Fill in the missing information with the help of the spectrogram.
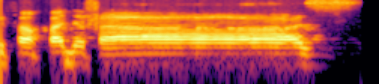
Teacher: فقد فاز، فقد فاز پہ جب وقف کریں گے تو الف مدہ کے بعد عارضی سکون آ جائے گا، مد عارض سکون بنے گا، 4 سے 6 حرکات ہوں گی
